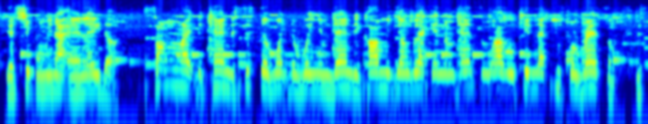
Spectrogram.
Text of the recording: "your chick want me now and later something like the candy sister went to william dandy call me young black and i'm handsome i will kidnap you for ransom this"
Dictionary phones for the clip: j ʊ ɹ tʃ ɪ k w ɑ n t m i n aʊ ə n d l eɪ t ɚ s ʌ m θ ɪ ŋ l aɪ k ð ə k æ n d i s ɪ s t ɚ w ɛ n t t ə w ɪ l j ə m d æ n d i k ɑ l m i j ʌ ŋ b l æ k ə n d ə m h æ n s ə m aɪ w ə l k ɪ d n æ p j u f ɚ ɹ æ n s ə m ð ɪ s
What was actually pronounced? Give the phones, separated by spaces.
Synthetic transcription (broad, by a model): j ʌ tʃ ɪ k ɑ m i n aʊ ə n l eɪ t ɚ s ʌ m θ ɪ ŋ l aɪ k ð ə k æ n d i s ɪ s t ɚ w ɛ n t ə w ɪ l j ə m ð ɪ n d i k ɑ l m i j ʌ ŋ b l æ k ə n ə m h æ n s ə m aɪ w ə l k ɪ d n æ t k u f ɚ ɹ æ n s ə m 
